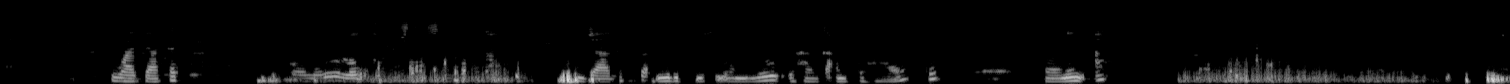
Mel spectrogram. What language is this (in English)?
Somali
